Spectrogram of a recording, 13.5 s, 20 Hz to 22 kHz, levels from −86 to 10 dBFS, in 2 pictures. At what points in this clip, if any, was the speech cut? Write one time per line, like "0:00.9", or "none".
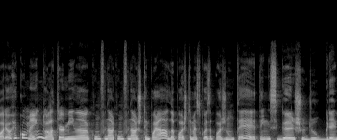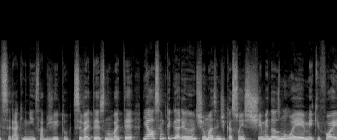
0:02.3
0:08.2
0:09.5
